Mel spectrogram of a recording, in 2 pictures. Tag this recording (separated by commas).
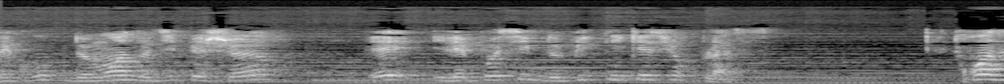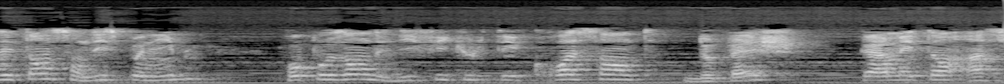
Speech, Music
